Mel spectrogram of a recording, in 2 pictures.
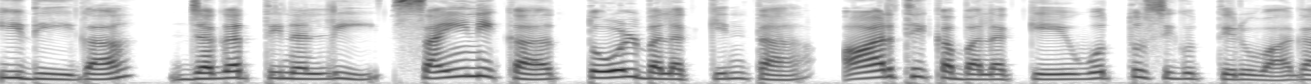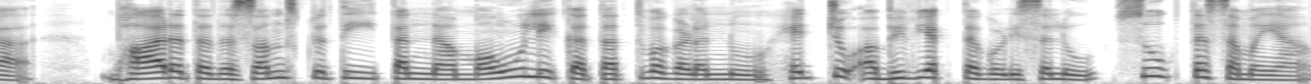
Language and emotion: Kannada, neutral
